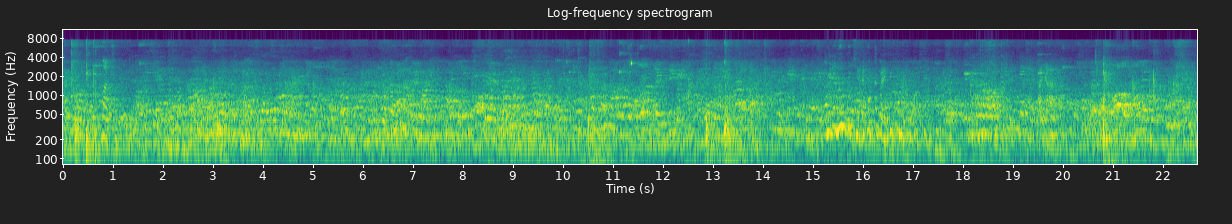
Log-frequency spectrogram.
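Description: Ping-pong balls click against paddles and tables.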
